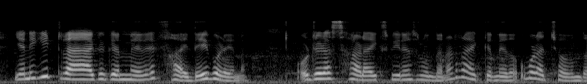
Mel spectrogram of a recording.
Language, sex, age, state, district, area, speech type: Dogri, female, 30-45, Jammu and Kashmir, Jammu, urban, spontaneous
